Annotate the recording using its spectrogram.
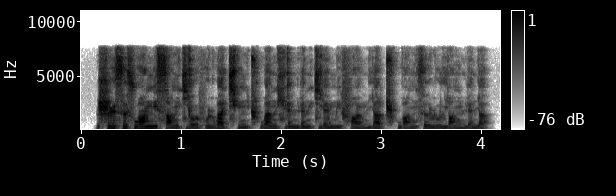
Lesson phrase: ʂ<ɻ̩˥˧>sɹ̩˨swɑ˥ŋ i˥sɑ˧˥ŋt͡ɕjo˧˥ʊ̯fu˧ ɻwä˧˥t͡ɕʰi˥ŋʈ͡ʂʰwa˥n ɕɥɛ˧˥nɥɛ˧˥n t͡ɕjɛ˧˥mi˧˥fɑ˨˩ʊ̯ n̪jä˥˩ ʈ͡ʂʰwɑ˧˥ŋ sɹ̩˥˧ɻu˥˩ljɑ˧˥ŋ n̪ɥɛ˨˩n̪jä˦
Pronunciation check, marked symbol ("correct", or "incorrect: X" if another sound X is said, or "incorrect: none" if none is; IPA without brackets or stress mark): incorrect: ɻ̩˥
